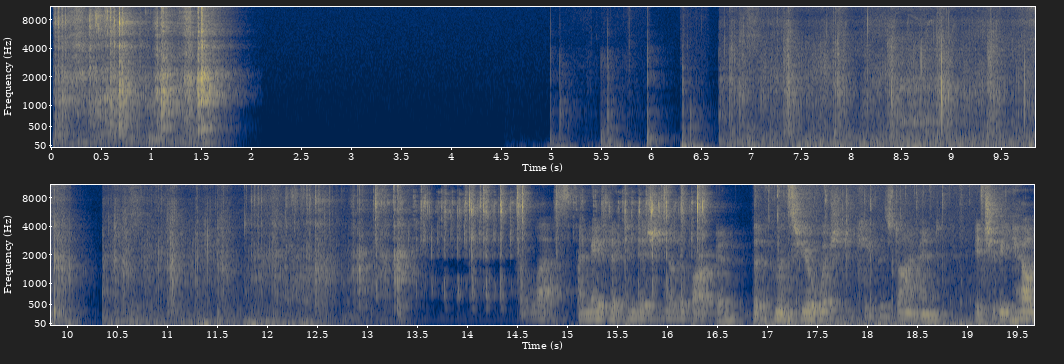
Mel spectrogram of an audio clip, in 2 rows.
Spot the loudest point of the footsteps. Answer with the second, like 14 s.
10 s.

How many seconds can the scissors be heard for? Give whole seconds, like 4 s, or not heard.
3 s.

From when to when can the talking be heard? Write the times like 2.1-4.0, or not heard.
14.6-19.6.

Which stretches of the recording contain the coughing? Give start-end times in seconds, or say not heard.
not heard.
